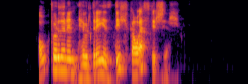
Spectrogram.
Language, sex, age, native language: Icelandic, male, 30-39, Icelandic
